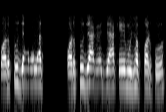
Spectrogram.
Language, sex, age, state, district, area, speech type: Maithili, male, 30-45, Bihar, Muzaffarpur, urban, conversation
